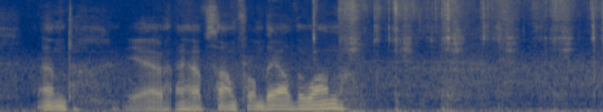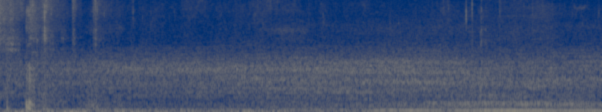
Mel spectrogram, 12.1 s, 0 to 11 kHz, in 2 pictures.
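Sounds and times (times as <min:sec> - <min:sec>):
faint background noise: 0:00.0 - 0:12.0
crackles and taps of handling roots: 0:03.0 - 0:07.6.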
